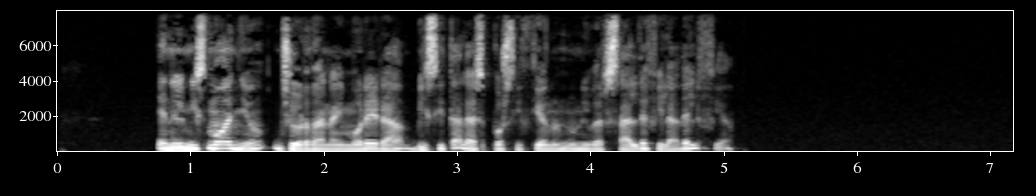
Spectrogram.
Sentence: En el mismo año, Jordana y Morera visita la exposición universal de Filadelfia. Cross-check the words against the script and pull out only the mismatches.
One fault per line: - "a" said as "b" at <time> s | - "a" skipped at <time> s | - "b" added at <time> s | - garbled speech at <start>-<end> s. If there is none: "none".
none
